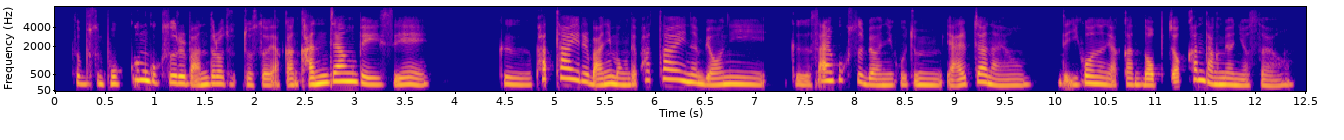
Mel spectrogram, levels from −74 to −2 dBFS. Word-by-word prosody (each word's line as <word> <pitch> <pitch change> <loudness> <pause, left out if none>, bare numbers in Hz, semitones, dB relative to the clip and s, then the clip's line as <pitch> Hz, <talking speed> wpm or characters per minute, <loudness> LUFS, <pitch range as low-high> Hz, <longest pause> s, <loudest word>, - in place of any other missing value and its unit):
그 220 - -3
무슨 205 +1 -5
볶음 210 +11 +2
국수를 230 -4 +2
만들어 205 0 +1
줘 190 -1 -13
줬어요. 175 -1 -3
약간 180 0 -3
간장 260 +8 +5
베이스에 185 -2 -1 0.7
그 185 -3 -3
팟타이를 315 - +1
많이 195 +2 +3
먹는데 185 -3 +1
팟타이는 310 -7 +1
면이 195 +1 0 0.2
그 90 -2 -5
쌀국수 285 - -1
면이고 170 -2 -2
좀 175 -1 -1
얇잖아요. 170 -1 -1 0.3
근데 230 - -6
이거는 205 +1 +1
약간 185 0 -4
넓적한 170 - 0
당면이었어요. 175 - -2
195 Hz, 320 characters per minute, -20 LUFS, 175-230 Hz, 0.7 s, 간장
